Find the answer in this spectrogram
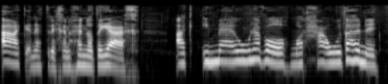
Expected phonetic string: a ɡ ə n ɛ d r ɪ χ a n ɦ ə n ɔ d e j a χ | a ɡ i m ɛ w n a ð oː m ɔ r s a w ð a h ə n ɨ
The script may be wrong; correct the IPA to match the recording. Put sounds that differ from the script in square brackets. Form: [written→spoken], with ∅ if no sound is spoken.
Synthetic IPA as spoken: a ɡ ə n ɛ d r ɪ χ [a→ə] n ɦ ə n ɔ d e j a χ | a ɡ i m ɛ w n a [ð→v] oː m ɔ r [s→h] a w ð a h ə n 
